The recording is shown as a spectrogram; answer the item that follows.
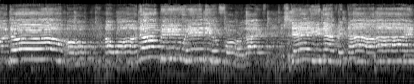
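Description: A girl singing a song into a handheld karaoke microphone, holding long notes that bend up and down in pitch.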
